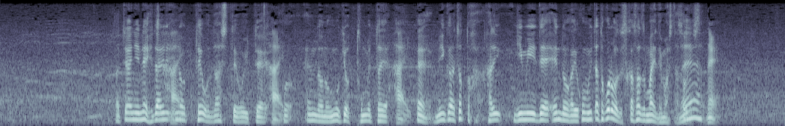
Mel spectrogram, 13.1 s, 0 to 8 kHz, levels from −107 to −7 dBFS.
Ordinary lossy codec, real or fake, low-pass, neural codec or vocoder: none; real; 7.2 kHz; none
